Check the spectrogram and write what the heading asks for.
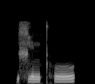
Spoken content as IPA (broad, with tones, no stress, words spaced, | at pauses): ɕi˧˥nt̪ʰu˧˥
